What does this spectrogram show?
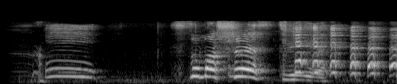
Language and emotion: Russian, angry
